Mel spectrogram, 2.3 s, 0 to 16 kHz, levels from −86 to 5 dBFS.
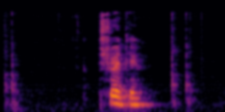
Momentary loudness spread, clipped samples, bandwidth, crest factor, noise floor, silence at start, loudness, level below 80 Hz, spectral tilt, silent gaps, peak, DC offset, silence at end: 25 LU; under 0.1%; 11.5 kHz; 22 dB; -70 dBFS; 0.1 s; -27 LUFS; -72 dBFS; -4.5 dB/octave; none; -10 dBFS; under 0.1%; 0.35 s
